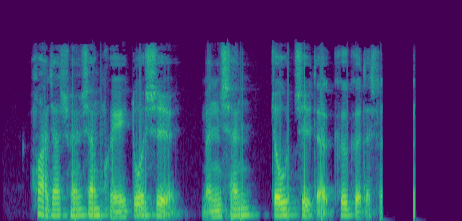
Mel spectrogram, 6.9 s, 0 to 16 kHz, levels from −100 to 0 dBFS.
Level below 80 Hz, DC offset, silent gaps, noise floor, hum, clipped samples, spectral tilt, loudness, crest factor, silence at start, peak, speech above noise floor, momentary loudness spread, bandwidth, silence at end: -42 dBFS; under 0.1%; 5.91-6.19 s; -49 dBFS; none; under 0.1%; -5.5 dB/octave; -21 LUFS; 20 dB; 0.5 s; -2 dBFS; 29 dB; 16 LU; 8 kHz; 0.7 s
